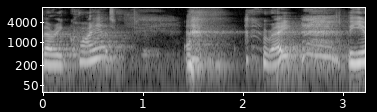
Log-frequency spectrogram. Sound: chuckles

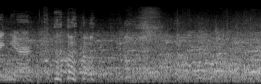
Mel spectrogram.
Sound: laughs

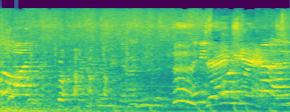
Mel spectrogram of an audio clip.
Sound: laughs

